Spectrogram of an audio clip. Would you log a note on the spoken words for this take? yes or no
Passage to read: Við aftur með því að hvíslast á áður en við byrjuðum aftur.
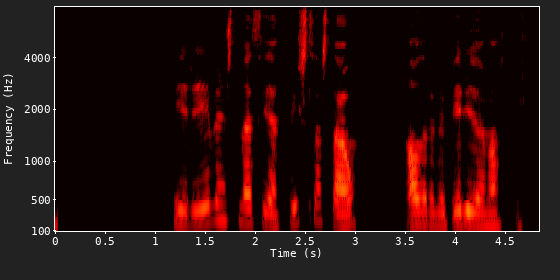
yes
